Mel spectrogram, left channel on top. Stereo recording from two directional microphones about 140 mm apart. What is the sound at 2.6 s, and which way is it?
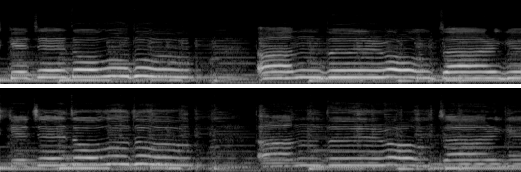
Music, 55° left (ahead or behind).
